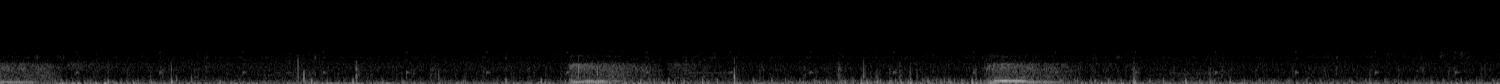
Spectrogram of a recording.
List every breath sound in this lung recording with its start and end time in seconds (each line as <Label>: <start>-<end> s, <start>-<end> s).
Inhalation: 0.00-0.65 s, 5.59-6.68 s, 9.71-10.88 s
Exhalation: 6.68-7.33 s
